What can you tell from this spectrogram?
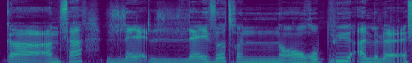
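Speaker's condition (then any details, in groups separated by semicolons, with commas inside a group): Stuttering; stuttering since early childhood at school, speech therapy helped, told elimination almost impossible; age 28, lives with stuttering and accepts it; stuttering persists, described by him as an accent; repeated sounds, prolonged sounds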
